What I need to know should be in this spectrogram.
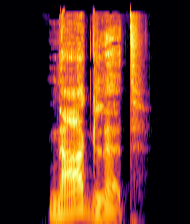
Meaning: second-person plural subjunctive I of nageln
- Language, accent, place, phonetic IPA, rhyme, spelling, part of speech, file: German, Germany, Berlin, [ˈnaːɡlət], -aːɡlət, naglet, verb, De-naglet.ogg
